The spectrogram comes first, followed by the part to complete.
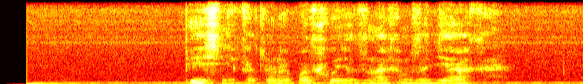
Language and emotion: Russian, neutral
